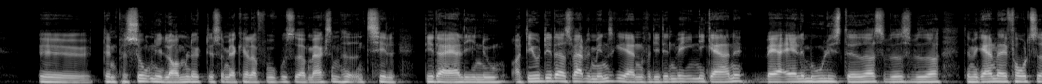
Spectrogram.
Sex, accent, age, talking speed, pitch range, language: male, native, 30-49, 245 wpm, 115-125 Hz, Danish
